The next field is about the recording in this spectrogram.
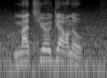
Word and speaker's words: Mathieu Garnault: How do you say your full name? – Mathieu Garnault. – Wonderful.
